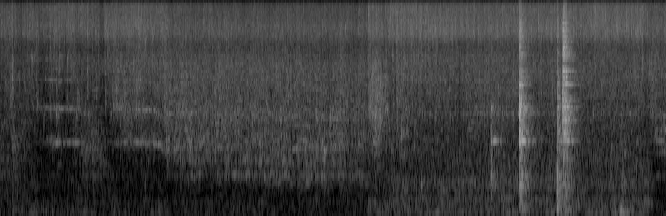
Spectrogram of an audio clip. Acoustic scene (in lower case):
kitchen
